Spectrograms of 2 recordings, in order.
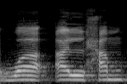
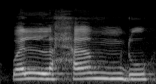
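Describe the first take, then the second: First: The 'al' is said separately with a glottal onset. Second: The 'al' runs straight on from 'wa'. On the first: The speaker calls it wrong. "tak payahlah kita wa alham ke" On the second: The speaker calls it right. "Jadi kita masuk terus"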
